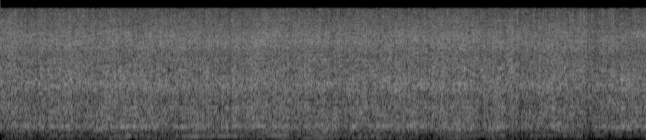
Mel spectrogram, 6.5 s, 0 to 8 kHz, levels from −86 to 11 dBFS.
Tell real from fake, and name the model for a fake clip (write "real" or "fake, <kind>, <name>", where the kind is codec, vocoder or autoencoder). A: real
